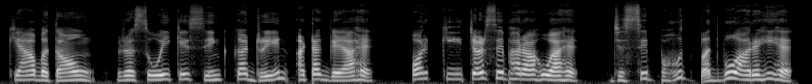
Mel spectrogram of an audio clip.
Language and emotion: Hindi, disgusted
